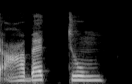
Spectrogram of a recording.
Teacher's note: You will not say عبد. You will not say the dal sukun. You will say عبدتم. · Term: idgham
